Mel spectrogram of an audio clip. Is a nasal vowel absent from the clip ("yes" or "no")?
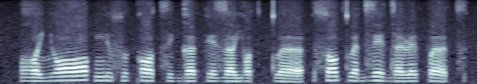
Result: yes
